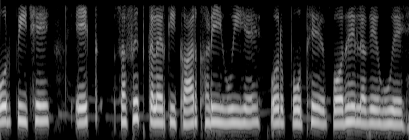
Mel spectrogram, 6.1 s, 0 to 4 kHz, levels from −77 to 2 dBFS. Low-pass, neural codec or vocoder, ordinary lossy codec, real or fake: 3.6 kHz; none; none; real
